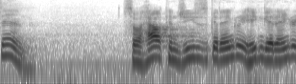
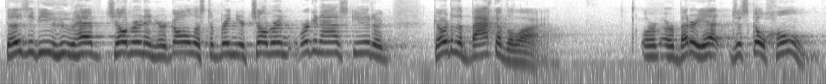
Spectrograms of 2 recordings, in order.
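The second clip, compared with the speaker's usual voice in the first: slightly higher, projected crowd announcement; lightly voiced crowd-managing disciples; 6 semitones higher, 3 dB louder than usual. Disciples going around the crowd turning parents away, lightly acted announcement. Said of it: "disciples are going around in the large crowd saying".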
